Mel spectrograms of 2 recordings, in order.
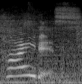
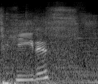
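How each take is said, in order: First: The first syllable sounds like 'tide'. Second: The first syllable does not sound like 'tide'. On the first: This is the pronunciation the name ought to have. The speaker calls it right. "his name should be Titus" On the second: This is the official pronunciation. The speaker calls it wrong. "his name is pronounced Titus"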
